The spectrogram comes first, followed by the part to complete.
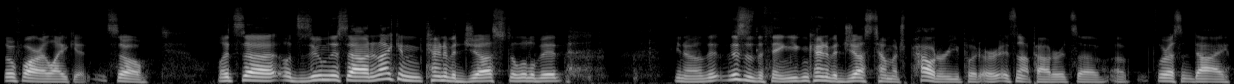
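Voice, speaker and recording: Smooth-voiced man in his forties, rambling. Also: a little high, normal speed, darkish tone, dry recording, studio quality. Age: 40s. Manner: rambling, self-correcting, chuckles often. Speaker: livestream host. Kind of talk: casual livestream chat. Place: home workshop.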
